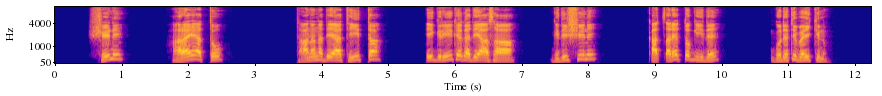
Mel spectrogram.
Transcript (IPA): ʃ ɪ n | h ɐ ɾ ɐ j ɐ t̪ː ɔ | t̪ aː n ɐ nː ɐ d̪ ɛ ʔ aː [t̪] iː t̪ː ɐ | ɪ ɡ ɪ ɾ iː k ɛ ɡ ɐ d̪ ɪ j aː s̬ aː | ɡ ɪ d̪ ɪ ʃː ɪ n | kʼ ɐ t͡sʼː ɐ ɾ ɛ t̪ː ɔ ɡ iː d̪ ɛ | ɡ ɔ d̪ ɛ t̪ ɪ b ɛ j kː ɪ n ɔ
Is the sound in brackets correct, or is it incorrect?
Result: correct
